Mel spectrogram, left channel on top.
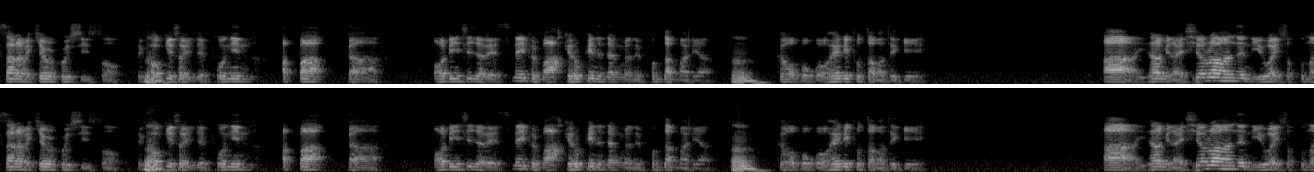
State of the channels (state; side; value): normal; both; correlation 0.69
